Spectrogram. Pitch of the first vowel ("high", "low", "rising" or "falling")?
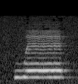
high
